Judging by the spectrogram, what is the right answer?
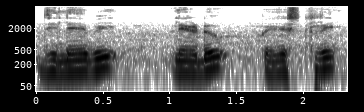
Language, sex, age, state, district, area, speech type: Malayalam, male, 45-60, Kerala, Kottayam, urban, spontaneous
